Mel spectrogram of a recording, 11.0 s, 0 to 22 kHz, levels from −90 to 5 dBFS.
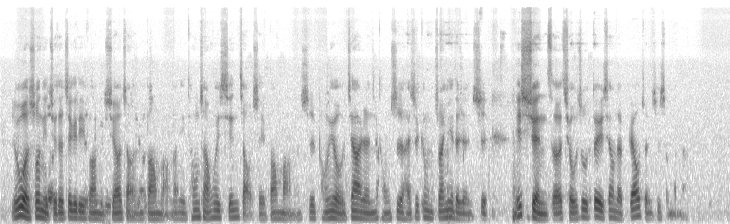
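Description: Speech with an echo leak: a delayed copy of the voice, about 0.36 to 0.40 s late, returns at 0–0.16, 0.65–1.66, 2.01–2.66, 4.9–5.24, 5.61–5.7, 6.31–6.53, 6.89–6.94 and 8.81–8.88 s. It is loudest near 1 s and quieter elsewhere. Unlike room reverberation, it is a distinct late repeat rather than a smooth tail, likely from a far-end loudspeaker the echo canceller did not fully remove.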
